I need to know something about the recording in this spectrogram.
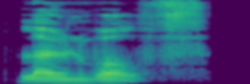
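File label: "lone wolf", British English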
